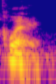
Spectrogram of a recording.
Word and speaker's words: Klee: So this is about the artist Paul Klee. And that's a receipt. Paul Klee, pronounced Clay, was born near Bern, Switzerland in 1879.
